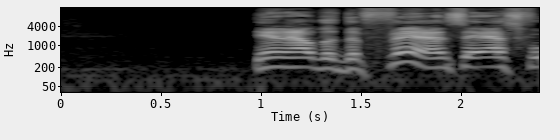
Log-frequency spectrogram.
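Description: A middle-aged man speaks calmly and clearly into a microphone.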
